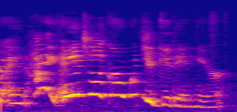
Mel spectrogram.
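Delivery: high, bright call to a friend; excited greeting. Real, not acted. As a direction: greet her like a long-lost pal. Greeting a friend joining the stream.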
